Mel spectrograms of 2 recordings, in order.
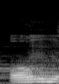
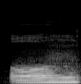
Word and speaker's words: ওম: আর এই ওয়ের উচ্চারণ পেট থেকে, অয়ের উচ্চারণ গলা থেকে, আর ময়ের উচ্চারণ মাথা থেকে হবে।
